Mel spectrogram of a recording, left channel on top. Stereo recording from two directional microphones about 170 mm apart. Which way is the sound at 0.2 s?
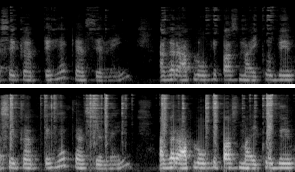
20° right (ahead or behind).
